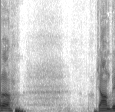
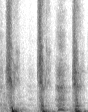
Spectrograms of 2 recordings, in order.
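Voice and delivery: whispered shoot it, son urging; hushed urging; 6 semitones higher than usual. Retold or imitated. Boy whispering to his dad at the deer stand, urgent whisper.

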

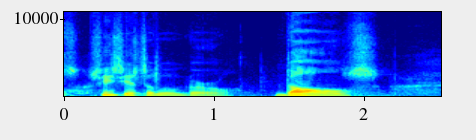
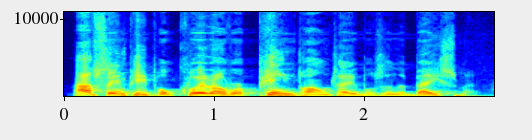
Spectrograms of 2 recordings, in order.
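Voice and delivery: usual speaking voice

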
